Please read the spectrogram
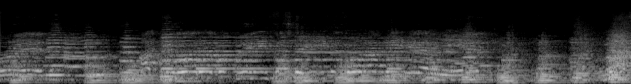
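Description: Live pit orchestra playing held chords, with brass prominent.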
